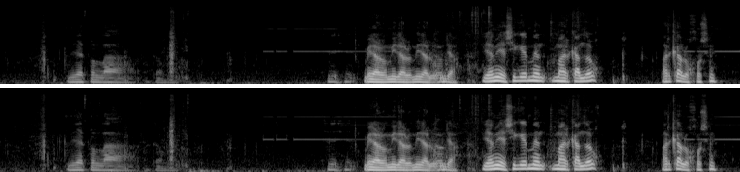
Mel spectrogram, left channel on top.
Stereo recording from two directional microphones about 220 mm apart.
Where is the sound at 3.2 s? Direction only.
15° right (ahead or behind).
